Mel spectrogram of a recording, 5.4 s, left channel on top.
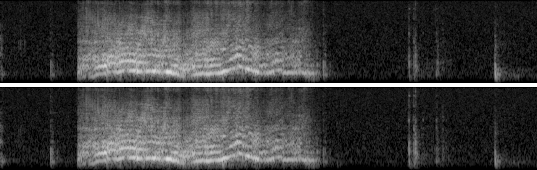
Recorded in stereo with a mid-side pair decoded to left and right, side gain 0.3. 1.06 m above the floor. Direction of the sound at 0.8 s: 5° left.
